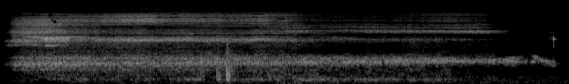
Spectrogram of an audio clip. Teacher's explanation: It's way in the back of the throat with the mouth open like a hollow cave.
